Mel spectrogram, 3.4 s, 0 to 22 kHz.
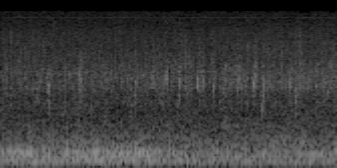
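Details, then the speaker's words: Evinrude Starflight 100hp two-stroke outboard, engine off, mixed gas with TCW3 oil: soft steady trickle as the primer bulb is squeezed and fuel fills the carbs before starting; normal fuel priming. "so um I'll give her a good Prime make sure she's primed up"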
